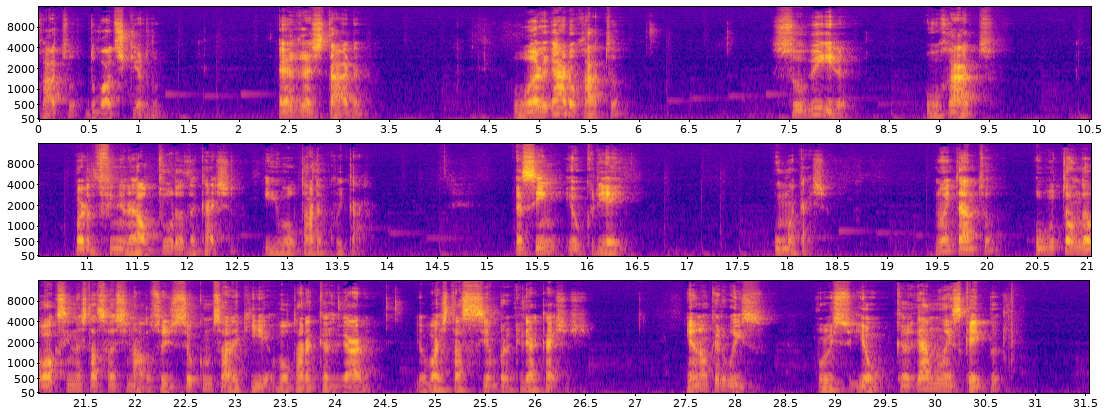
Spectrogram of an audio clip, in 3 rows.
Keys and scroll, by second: 30.6 Escape.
